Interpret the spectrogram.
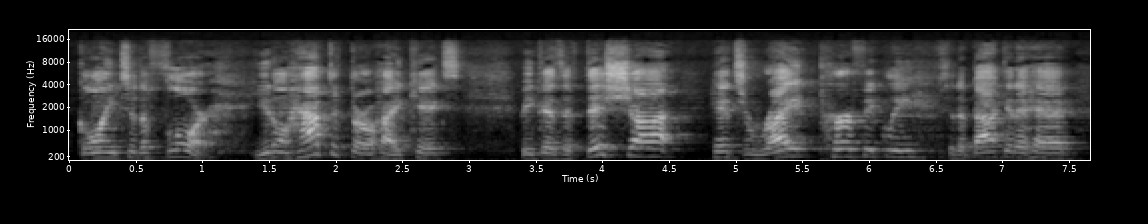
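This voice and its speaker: A man's voice: fairly high pitch, lively intonation, unhurried, sharp tone. A man working as a martial arts instructor, explaining a hands-on demonstration casually and punctuating it with short counts and strike sounds. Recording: distant microphone.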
